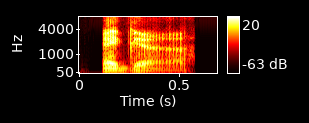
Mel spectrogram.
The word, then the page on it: egger: British English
